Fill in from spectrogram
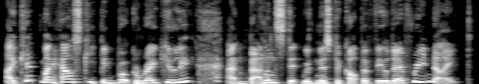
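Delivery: high, tearful outburst; tearful cry. Acted. Mother to Betsy, tearful cry. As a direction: cry it out through tears. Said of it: "cried my mother in another".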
